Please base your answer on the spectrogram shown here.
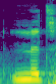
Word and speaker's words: Naté: Um, Nate is spelled N A T E with an accent mark above the E. last name is if you want to Google me. But my Instagram is @p pronounced nate. pronounced n a t- a y.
